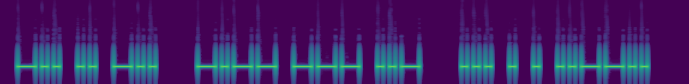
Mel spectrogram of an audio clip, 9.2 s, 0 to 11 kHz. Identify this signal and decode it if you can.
Morse code, heard as a keyed tone, about 15 wpm, 700 Hz. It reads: DID YOU SEE?
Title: Sentences from Top 100 Words 15wpm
